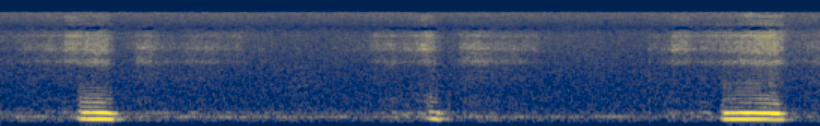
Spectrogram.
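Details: Three short, musical, whistling snores a couple of seconds apart in a quiet room, with a squeaky, tonal quality; snoring during sleep.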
